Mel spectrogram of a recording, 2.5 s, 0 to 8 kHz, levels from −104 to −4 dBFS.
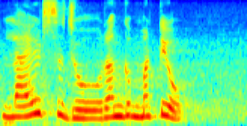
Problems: constant background noise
